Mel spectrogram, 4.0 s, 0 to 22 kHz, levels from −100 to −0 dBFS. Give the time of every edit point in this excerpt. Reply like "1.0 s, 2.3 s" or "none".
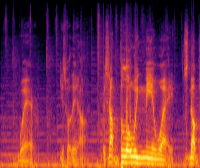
2.1 s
